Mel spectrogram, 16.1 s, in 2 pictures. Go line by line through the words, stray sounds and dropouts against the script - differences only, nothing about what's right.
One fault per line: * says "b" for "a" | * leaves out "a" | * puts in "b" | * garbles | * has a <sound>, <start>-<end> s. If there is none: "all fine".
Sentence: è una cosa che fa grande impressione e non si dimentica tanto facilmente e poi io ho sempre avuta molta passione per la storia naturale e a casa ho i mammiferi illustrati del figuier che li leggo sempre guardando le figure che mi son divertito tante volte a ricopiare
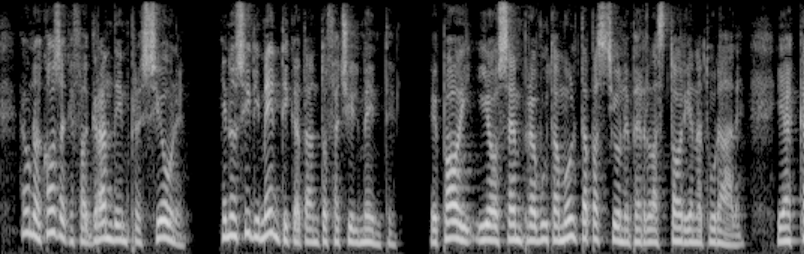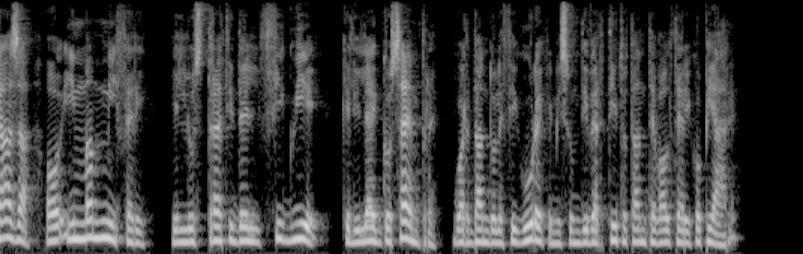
all fine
